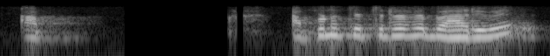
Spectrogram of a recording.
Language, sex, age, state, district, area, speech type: Odia, male, 18-30, Odisha, Puri, urban, conversation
